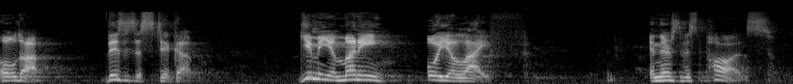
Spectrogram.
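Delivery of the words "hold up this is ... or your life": put-on gruff-sounding voice. Retelling the radio sketch's robber demanding money: gruff-sounding voice. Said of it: "this gruff-sounding person go".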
